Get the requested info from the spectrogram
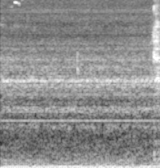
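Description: Steady low background hum with faint hiss, room tone in a pause between speech, with no distinct event.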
